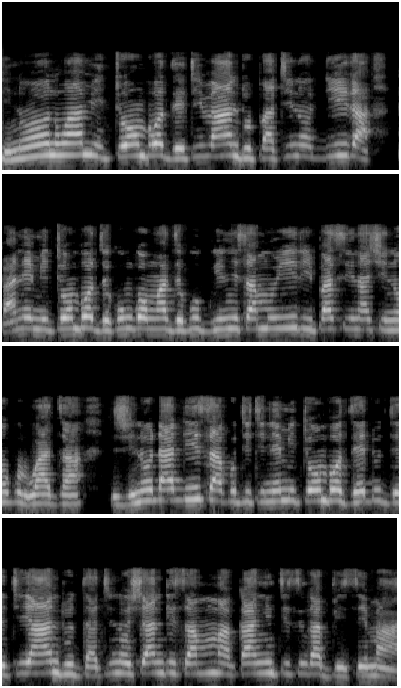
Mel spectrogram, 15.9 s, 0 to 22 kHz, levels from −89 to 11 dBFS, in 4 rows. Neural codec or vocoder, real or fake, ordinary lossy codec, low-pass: none; real; AAC, 48 kbps; 7.2 kHz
